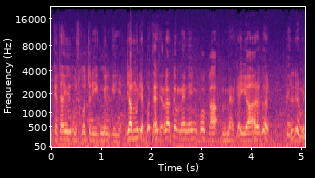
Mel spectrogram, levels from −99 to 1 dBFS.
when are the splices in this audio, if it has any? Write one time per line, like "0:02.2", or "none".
0:01.3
